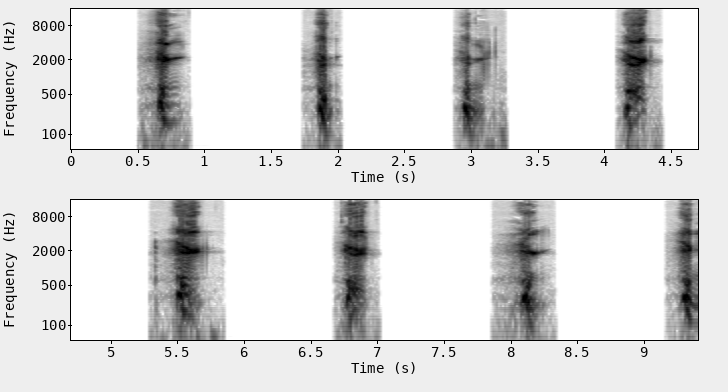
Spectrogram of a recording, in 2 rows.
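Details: Sharp, abrupt gulping catches about every 1.2 seconds, around 46 a minute, with quiet between, from persistent hiccups that reportedly lasted over 10 hours a day on several days in December 2019; hiccups.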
